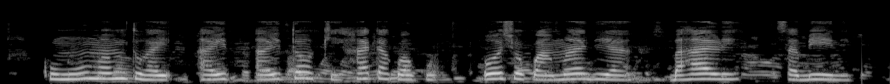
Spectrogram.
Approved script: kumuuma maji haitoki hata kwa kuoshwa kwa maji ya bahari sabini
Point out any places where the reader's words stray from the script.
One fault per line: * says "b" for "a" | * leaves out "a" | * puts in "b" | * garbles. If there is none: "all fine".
* says "mtu" for "maji"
